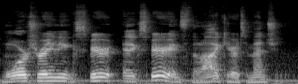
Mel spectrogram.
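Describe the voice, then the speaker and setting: A man takes on the part of a guarded, polished drone engineer from Russia, speaking with a Russian accent in a formal, precise, measured style. His medium-pitched voice is expressive yet natural, with slight background noise.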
